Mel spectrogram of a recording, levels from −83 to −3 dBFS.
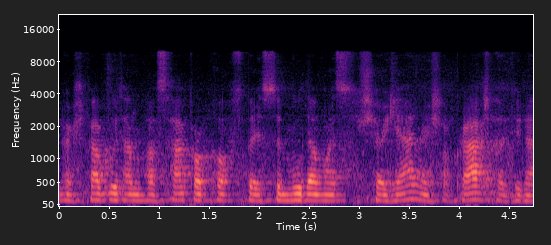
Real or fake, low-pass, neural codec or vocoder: fake; 9.9 kHz; codec, 24 kHz, 0.9 kbps, WavTokenizer, small release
